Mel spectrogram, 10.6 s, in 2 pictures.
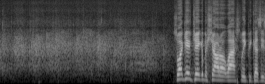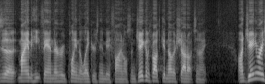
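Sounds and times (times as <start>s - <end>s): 
audience round of applause: 0.0s - 3.4s
speech: 3.5s - 9.5s, 10.1s - 10.5s.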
